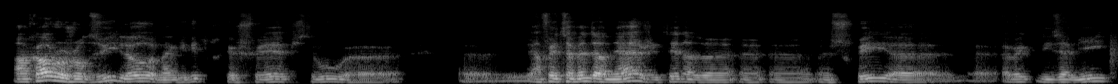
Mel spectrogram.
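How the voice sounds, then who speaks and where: A man's medium-pitched voice with ordinary pitch variation and big swings in loudness. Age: 60s. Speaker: author and speaker with lived experience. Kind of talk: panel discussion. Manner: casual, colloquial.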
